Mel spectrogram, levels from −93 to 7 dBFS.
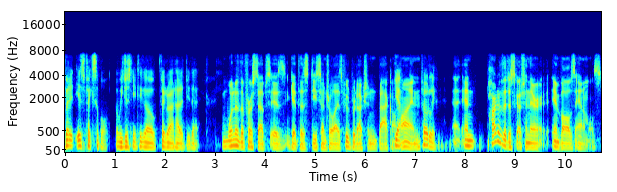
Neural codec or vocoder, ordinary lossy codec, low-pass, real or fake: vocoder, 22.05 kHz, 80 mel bands, Vocos; Opus, 64 kbps; 7.2 kHz; fake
